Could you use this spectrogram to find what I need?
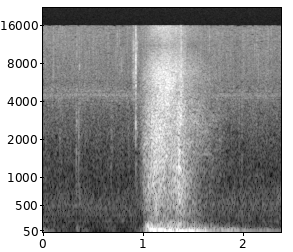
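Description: A character's body whooshes as it glides through the air.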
